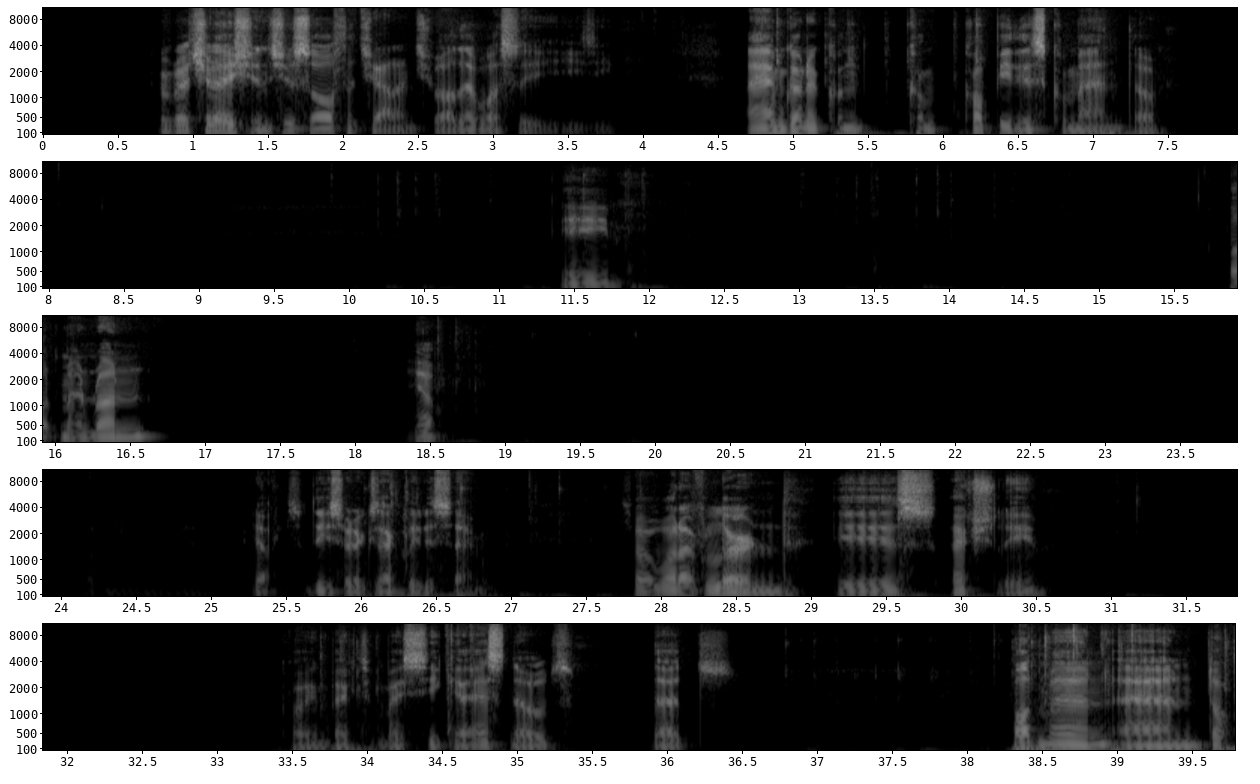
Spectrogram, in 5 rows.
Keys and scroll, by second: 4.7 Page_Up, 5.2 Page_Up, 5.5 Page_Up, 6.0 Page_Up, 10.1 super+c, 10.4 super+c, 11.8 super+7, 12.8 Escape, 13.2 typing, 13.4 Return, 13.7 super+v, 14.2 ⟲, 14.6 0, 18.3 ⟲, 19.0 k, 19.7 k, 25.6-28.0 typing, 29.4-31.0 typing, 33.2 super+o, 33.4-39.7 typing, 34.5 Return.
